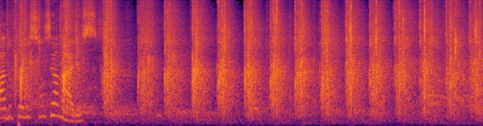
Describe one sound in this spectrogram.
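A crowd claps in steady rhythm together.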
